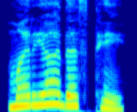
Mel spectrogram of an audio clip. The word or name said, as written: ಮರ್ಯಾದಸ್ತ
